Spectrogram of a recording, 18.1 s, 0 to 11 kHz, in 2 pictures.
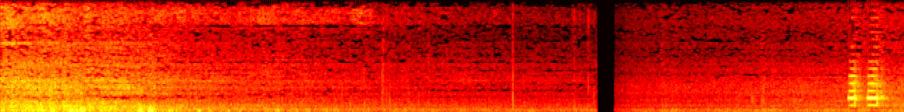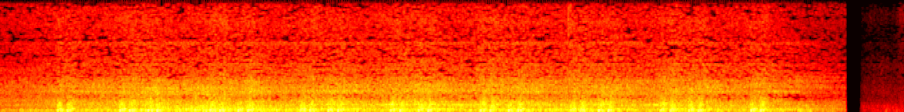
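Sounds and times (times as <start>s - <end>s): electric train passing: 0.0s - 17.5s
train horn blasts: 8.4s - 9.0s.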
